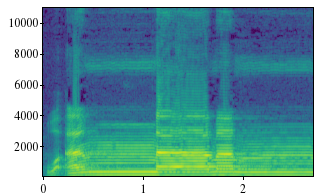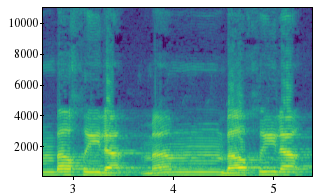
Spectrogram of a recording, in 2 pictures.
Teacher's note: نون ساکن کے بعد با آ جائے تو نون ساکن کو میم سے بدل کر اخفا کر کے غنہ کر کے پڑھیں گے. اقلاب کا قاعدہ لگے گا، میم پر بھی غنہ ہوگا اور یہاں نون پر بھی غنہ ہوگا.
